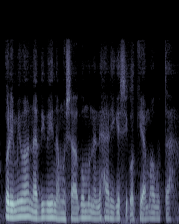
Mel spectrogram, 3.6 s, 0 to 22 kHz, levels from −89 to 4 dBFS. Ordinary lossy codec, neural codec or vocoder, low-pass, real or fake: none; codec, 24 kHz, 0.9 kbps, DualCodec; 10.8 kHz; fake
